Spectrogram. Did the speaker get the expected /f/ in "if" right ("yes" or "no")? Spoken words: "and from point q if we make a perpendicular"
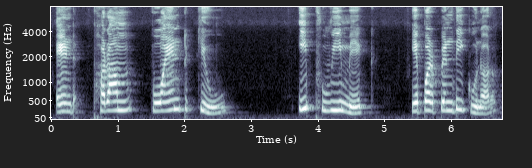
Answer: no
